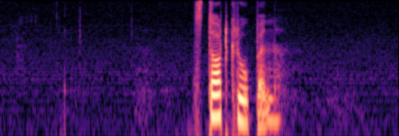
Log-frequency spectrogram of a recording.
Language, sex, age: Norwegian, female, 50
